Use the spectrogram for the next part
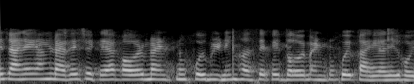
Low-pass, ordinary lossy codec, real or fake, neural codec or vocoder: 5.4 kHz; none; fake; codec, 16 kHz, 1 kbps, FreqCodec, larger model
